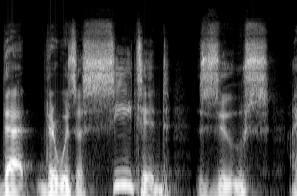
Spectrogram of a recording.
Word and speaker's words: Zeus: in the Temple of Zeus and if you notice we don't say Theos we say Zeus we know Zeus he's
